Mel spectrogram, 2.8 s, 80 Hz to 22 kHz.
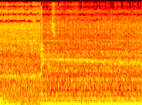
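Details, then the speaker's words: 1000 hp Cummins diesel with hood stack after fixing issues, rail pressure now correct: even low rumble settling to steady beat, no stumbling or hunting; idle much smoother than before, normal. "This thing's idling way better. I don't know if y'all can tell or hear it, but it's running way smoother, idling way better."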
